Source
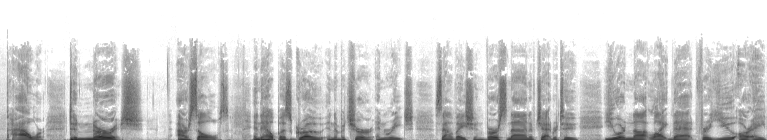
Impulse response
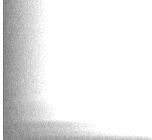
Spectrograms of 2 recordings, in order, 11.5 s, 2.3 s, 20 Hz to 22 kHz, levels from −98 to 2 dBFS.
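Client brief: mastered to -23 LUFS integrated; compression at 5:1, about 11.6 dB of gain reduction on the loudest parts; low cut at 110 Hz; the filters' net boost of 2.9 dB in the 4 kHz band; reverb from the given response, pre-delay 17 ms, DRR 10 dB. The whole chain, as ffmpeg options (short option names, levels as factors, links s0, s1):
-filter_complex "[0:a]highpass=110,equalizer=f=4000:t=o:g=3.5,acompressor=threshold=0.0398:ratio=5,asplit=2[s0][s1];[1:a]atrim=start_sample=2205,adelay=17[s2];[s1][s2]afir=irnorm=-1:irlink=0,volume=0.141[s3];[s0][s3]amix=inputs=2:normalize=0,volume=2.99"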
